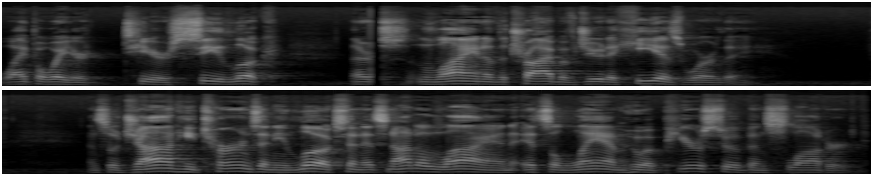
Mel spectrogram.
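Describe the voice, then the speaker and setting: A man's voice: on the low side, unhurried. Earnest man preaching a sermon. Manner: earnest preaching with repeated phrases and restarts. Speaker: pastor.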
